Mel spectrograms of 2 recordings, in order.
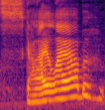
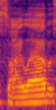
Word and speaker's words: SciLab: off track here but we always used to call it sky lab because we did not know it was scilab so we all so we didn't know how to pronounce it because we didn't realize it was just a shortening of science lab so we were just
